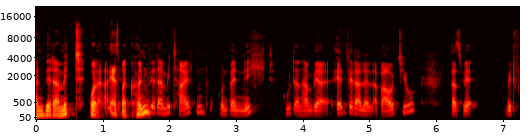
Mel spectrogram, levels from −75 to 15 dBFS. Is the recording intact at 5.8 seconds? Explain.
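No. An input switch to a poorer device starts at 1.70 s, right after "mit oder erstmal können", and lasts to the end at 7.25 s, so 5.8 s falls inside it. The recording likely moved to a lower-quality microphone or headset path mid-take, with no gap at the changeover. From there the sound turns duller, with nothing above 10.4 kHz. The level drops by roughly 10 dB, and a faint new background noise sits well below the speech.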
